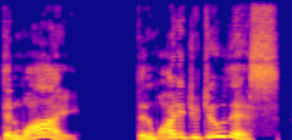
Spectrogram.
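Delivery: high-pitched imitation of a wounded daughter; retold upset questioning; acted hurt demand. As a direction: plead for an answer, pitch climbing. Voicing hurt daughter questioning her mother.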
